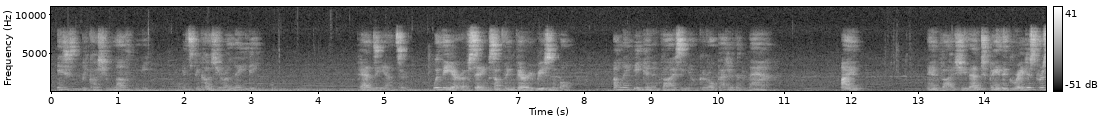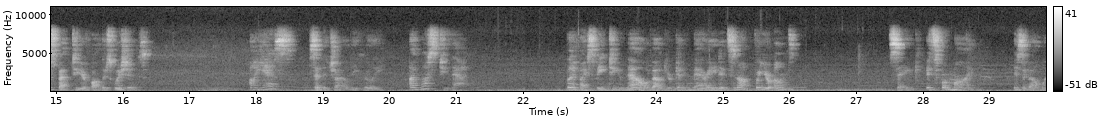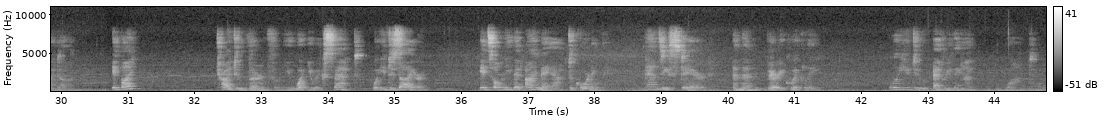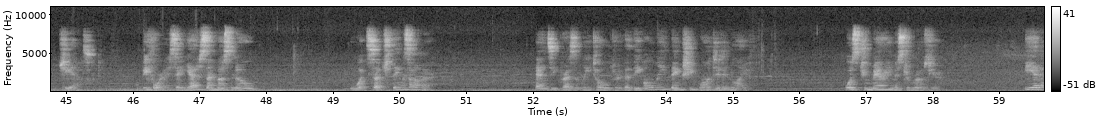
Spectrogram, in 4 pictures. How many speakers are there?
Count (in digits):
1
